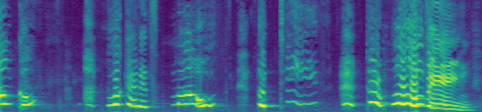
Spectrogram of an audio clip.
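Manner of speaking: very high, cracking alarmed cry; frightened nephew. Acted. Nephew crying to uncle as teeth move, frightened. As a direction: shriek as the teeth start moving.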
